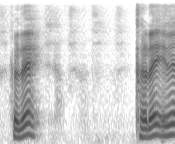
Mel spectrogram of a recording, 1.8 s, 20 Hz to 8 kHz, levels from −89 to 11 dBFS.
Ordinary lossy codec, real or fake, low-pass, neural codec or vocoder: none; fake; 7.2 kHz; codec, 16 kHz, 1 kbps, FunCodec, trained on Chinese and English, 50 frames a second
